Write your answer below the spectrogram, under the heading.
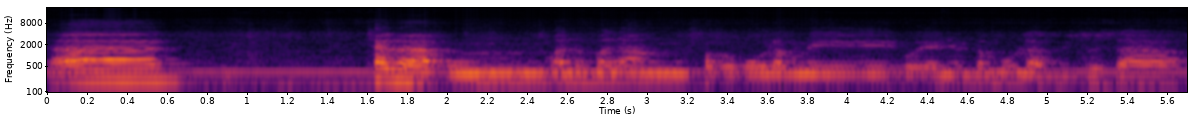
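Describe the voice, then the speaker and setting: A man mumbles at a fairly slow pace in a high pitch, with fairly even intonation and long, frequent pauses. Noticeable background noise and audible room echo surround him. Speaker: vlogger. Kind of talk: casual vlog talk. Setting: handheld camera vlog. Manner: mumbling.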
